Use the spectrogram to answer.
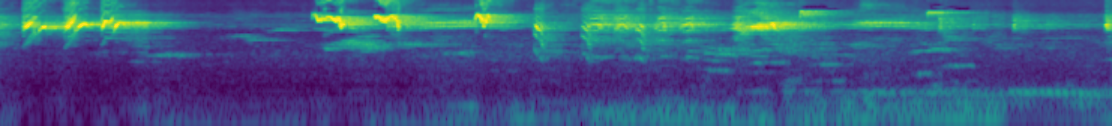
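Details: Javan pied starling giving high whistled and buzzy phrases after a short pause, with chattering notes over a steady low background hum.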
